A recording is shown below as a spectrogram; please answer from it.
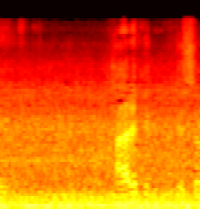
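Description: A voice speaking briefly over a steady low rumble.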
